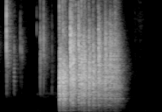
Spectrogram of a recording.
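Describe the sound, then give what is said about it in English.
Dice rattle across a hard tabletop in a game roll to read a bad situation, landing on snake eyes: a few light clicks as they're shaken, then a burst of quick clattering that tumbles for under a second before stopping. No voices. “Please roll to read a bad situation.”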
